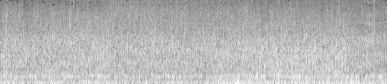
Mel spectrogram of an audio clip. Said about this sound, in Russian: Если идти вдоль села Цмур, то можно слышать непрекращающийся звук воды.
